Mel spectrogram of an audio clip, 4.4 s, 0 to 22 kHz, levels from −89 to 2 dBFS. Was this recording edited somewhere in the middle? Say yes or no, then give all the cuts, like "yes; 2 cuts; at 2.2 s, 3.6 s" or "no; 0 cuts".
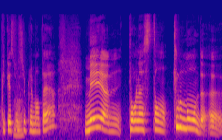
yes; 2 cuts; at 2.4 s, 3.4 s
